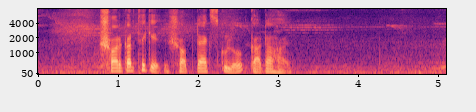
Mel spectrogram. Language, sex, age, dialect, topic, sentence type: Bengali, male, 18-24, Northern/Varendri, banking, statement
